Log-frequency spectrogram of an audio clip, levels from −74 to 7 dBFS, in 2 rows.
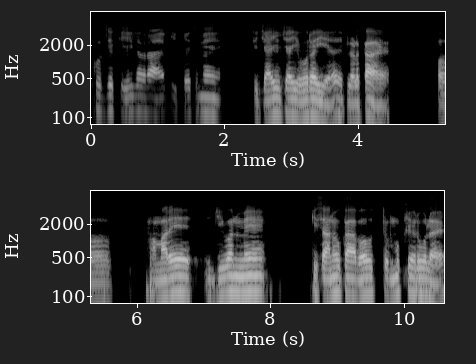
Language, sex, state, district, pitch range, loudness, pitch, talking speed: Hindi, male, Uttar Pradesh, Gorakhpur, 100-115 Hz, -22 LUFS, 110 Hz, 160 wpm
